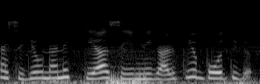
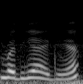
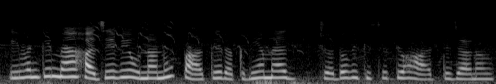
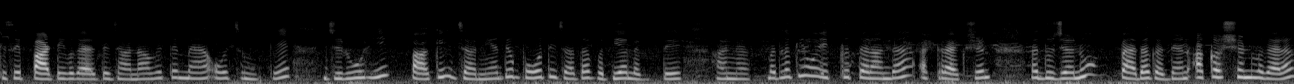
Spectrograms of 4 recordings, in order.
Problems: background sounds at intervals, background conversations at intervals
